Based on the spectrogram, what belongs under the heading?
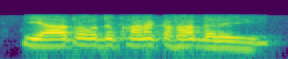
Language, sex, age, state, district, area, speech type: Urdu, male, 18-30, Uttar Pradesh, Saharanpur, urban, conversation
